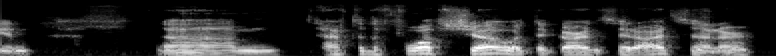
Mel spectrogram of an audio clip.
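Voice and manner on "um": usual speaking voice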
